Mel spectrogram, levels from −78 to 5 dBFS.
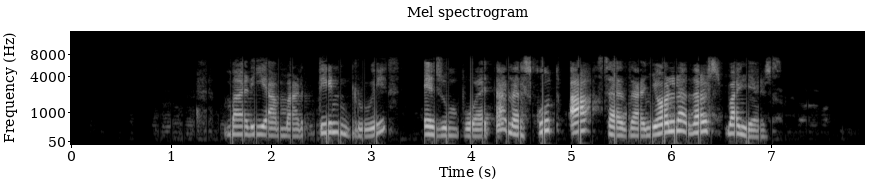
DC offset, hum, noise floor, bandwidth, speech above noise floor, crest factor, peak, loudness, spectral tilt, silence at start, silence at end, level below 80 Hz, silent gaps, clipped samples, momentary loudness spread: under 0.1%; none; -76 dBFS; 8 kHz; 54 dB; 22 dB; -2 dBFS; -22 LUFS; -4 dB/octave; 1.25 s; 0.85 s; -58 dBFS; none; under 0.1%; 12 LU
